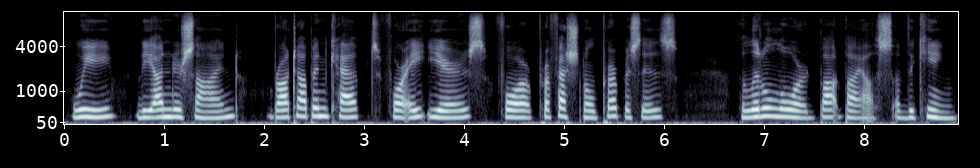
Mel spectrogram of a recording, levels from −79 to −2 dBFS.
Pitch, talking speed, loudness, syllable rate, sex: 215 Hz, 150 wpm, -15 LUFS, 4.0 syllables/s, female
